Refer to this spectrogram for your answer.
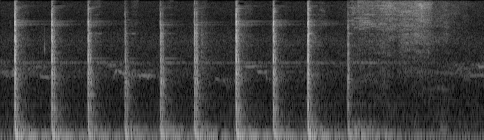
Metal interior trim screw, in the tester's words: these have more of a thud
